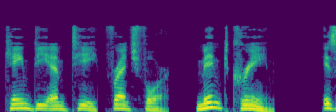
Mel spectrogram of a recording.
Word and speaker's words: crème de menthe: Crème de menthe, pronounced Came DMT, French for mint cream, is a sweet, mint-flavored alcoholic beverage.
